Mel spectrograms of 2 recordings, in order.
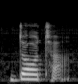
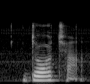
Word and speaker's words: daughter: T в слові Listen daughter daughter sandwich sandwich his daughter is eating a sandwich в слові daughter не вимовляється літери G в слові sandwich не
